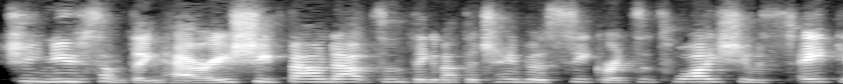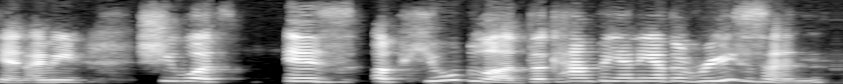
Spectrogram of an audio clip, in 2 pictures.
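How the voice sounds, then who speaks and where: A woman's voice: sits high, fairly quick, hardly any pauses, pushed and bright, dull audio. A woman playing an earnest, anxious schoolboy wizard in an amateur script read. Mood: upset.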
